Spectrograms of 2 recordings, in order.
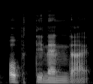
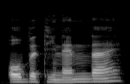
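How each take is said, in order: First: A p sound directly precedes the t. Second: A short vowel is heard between b and t. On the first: The speaker calls it right. "So it should be optinendai" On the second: The speaker calls it wrong. "he says oba tinendai"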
